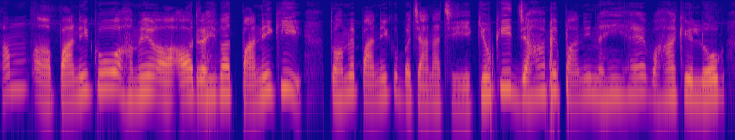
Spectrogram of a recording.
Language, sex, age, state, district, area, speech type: Hindi, male, 30-45, Uttar Pradesh, Mirzapur, rural, spontaneous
